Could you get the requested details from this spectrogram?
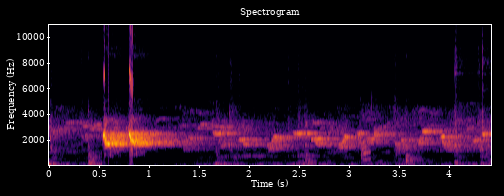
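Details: Sooty-headed bulbul lure: two strong clicking chirps open a quick, jumpy warble of short notes stepping up and down, with faint background taps.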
